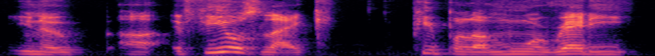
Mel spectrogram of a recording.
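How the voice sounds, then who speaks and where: A man's voice: mid-range voice, expressive, normal speed. A man from Bermuda with a Bermudian accent, an actor chatting as an interview guest and acting out bits of quoted dialogue as he tells stories. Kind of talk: casual conversational interview, anecdotal.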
